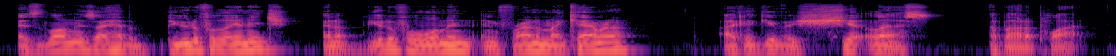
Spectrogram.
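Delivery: put-on thick Italian accent. Speaker quoting a guest lecturer from film school: Dario Argento's thick Italian accent. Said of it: "he said in this thick Italian accent".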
